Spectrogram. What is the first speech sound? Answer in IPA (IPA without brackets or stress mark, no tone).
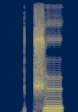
t͡ʃ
